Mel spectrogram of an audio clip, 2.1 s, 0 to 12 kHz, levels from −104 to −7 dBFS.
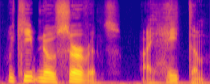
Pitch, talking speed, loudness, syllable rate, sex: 90 Hz, 170 wpm, -18 LUFS, 4.7 syllables/s, male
